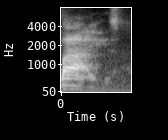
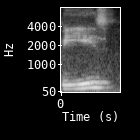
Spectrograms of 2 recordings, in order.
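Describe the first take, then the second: First: The vowel is an 'eye' sound. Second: The vowel is a long 'ee' sound. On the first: The speaker calls it wrong. "people pronounce it buys" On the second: The speaker calls it right. "It's pronounced bees"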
